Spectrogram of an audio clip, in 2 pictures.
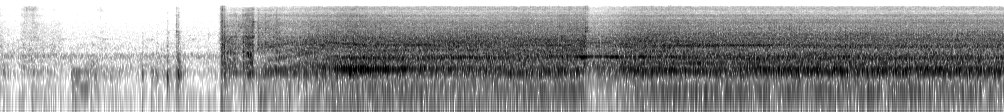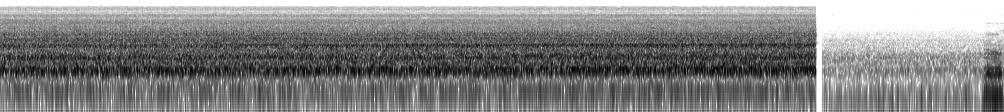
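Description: Toyota Camry engine starting about two seconds in and settling into a steady idle with a whine, which the mechanic puts down to the cams. The engine is running on fresh oil after a heavy sludge clean-out. The sound drops away sharply near the end.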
